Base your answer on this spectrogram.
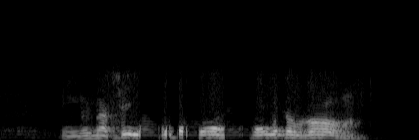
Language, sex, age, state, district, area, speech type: Manipuri, male, 60+, Manipur, Churachandpur, urban, conversation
